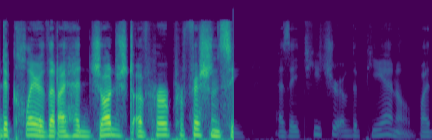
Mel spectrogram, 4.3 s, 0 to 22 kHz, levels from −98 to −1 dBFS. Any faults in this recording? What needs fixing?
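From 2.33 s to the end at 4.32 s, the speech drops by about 38 dB and nearly disappears. What remains is a faint trace. The likely cause is one channel inverted. With one stereo side in reversed polarity, the centred voice cancels when the two sides are summed to mono. Only the small difference between them survives. Fix it by flipping that channel's polarity back. To prevent it, check polarity and mono compatibility on every stereo file before delivery.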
